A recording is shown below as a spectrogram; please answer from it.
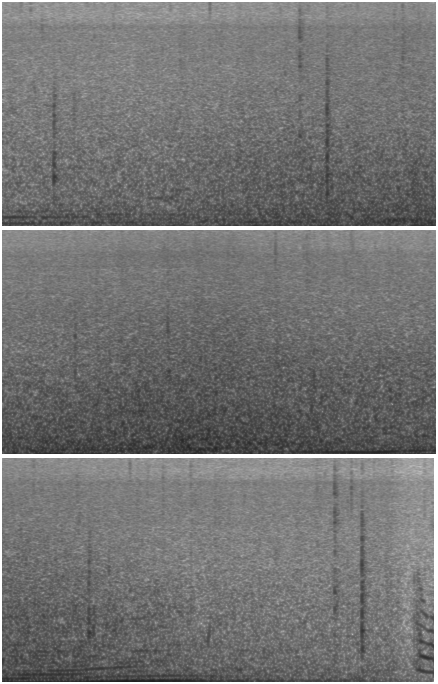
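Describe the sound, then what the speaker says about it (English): Rain in the video game What Remains of Edith Finch falls as a constant, even hiss, with soft low rumbles and a few faint clicks scattered through it. "It's gonna rain the whole weekend, isn't it?"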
